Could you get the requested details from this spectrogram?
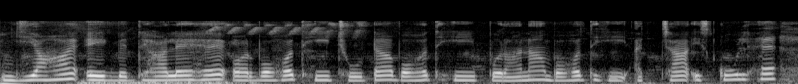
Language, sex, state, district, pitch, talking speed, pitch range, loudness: Hindi, female, Bihar, Bhagalpur, 200 Hz, 120 wpm, 190-210 Hz, -16 LUFS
